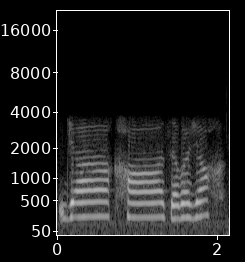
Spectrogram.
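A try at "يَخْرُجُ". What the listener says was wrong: یا کو اور خا کو صحیح طور پر ادا کریں را پیش رو جلدی نہ کریں یخرجو صحیح طور پر ادا کریں توجہ کے ساتھ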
